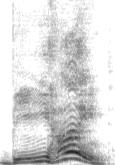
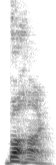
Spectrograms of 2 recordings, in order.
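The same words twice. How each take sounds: First: The first syllable has a long, full vowel. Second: The first syllable is short and reduced. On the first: The speaker calls it wrong. "we don't say that" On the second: The speaker calls it right. "We say behind"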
